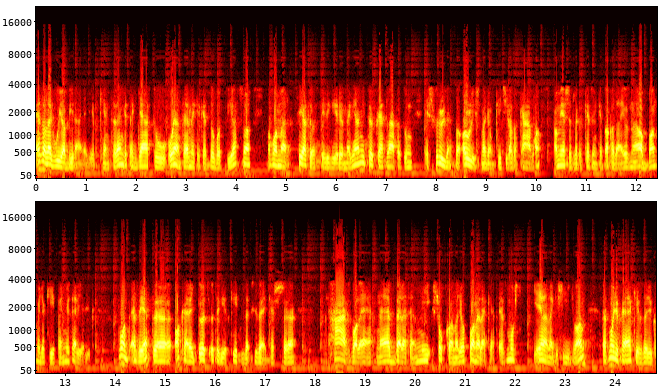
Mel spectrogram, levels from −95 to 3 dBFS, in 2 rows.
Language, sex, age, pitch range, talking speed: Hungarian, male, 30-49, 90-100 Hz, 140 wpm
